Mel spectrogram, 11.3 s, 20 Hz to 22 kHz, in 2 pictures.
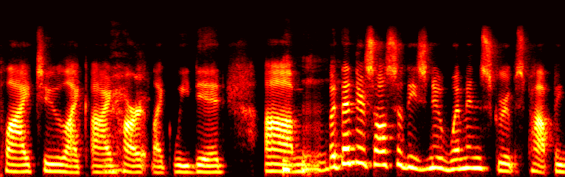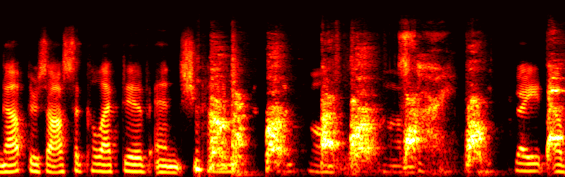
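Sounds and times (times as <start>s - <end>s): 
speech: 0.0s - 10.0s, 10.8s - 11.2s
dog barking sharply: 7.8s - 11.2s.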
